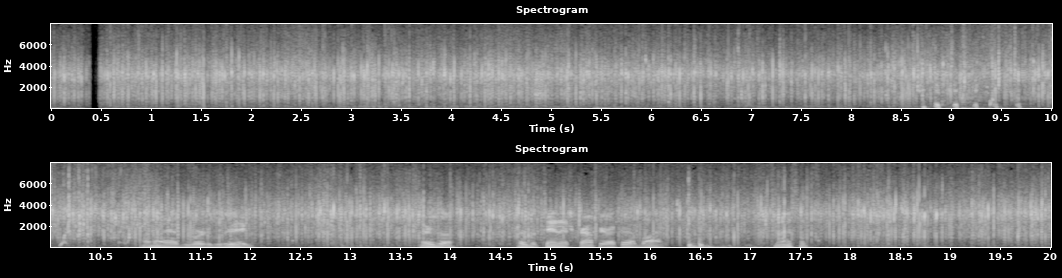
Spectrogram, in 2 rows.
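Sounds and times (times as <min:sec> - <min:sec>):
rain pattering: 0:00.0 - 0:20.0
dull thumps: 0:16.4 - 0:17.3.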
